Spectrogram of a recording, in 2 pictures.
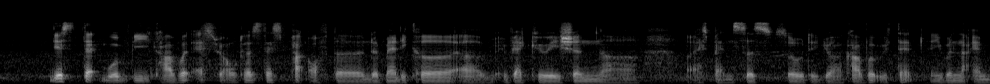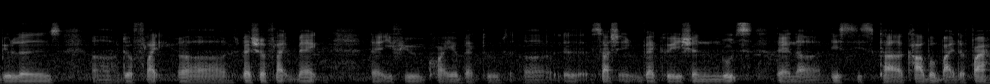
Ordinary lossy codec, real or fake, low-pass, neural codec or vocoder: none; real; 7.2 kHz; none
